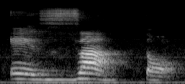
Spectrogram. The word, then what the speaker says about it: exato: z Zé exército aqui exato exato você fala o som de z mas escreve o X ok é exato três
